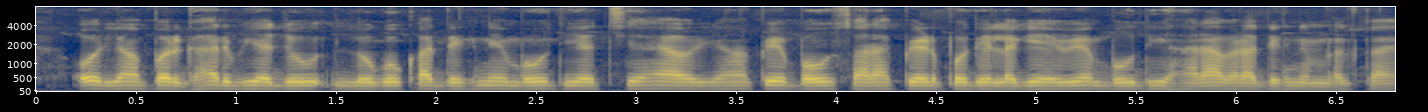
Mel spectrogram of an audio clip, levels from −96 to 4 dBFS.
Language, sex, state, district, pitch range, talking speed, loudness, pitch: Hindi, male, Bihar, Sitamarhi, 115-125 Hz, 290 wpm, -18 LUFS, 120 Hz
